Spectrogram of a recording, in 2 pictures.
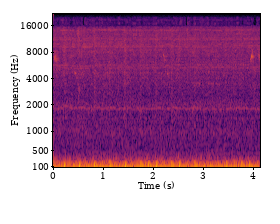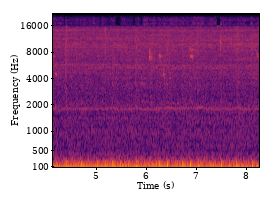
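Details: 2005 BMW 650i 4.8 V8, idling: uneven lumpy idle with irregular stumble, worse after about two minutes when revs drop; persistent cylinder 5 misfire despite swapped plugs, injectors and coils; cause unconfirmed.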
